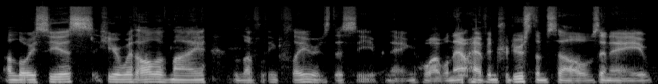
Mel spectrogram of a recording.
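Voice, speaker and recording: A man's voice: lowish voice, steady tone, normal speed, no room sound. A man speaking as game master and host, introducing a tabletop roleplaying show.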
